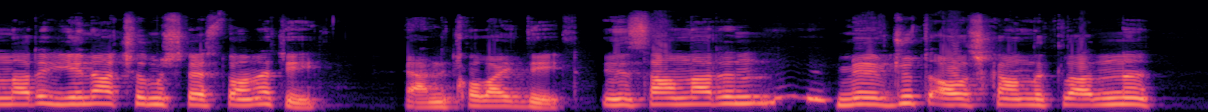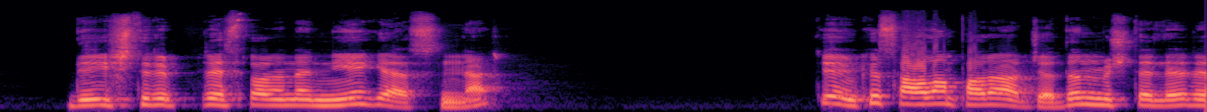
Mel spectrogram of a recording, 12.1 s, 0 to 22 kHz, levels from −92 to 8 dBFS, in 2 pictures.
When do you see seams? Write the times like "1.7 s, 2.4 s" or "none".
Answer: 1.4 s, 2.3 s, 3.0 s, 7.1 s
